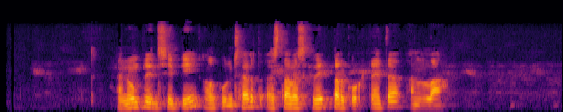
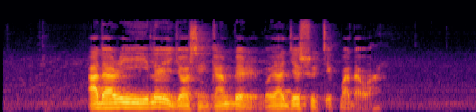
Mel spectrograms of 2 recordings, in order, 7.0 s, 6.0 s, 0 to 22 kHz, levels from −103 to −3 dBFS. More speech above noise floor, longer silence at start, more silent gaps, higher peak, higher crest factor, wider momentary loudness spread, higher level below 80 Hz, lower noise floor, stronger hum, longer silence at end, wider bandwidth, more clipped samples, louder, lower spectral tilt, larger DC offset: second, 39 dB vs 43 dB; first, 1.45 s vs 1.1 s; neither; second, -8 dBFS vs -2 dBFS; about the same, 22 dB vs 22 dB; second, 7 LU vs 17 LU; second, -74 dBFS vs -52 dBFS; about the same, -67 dBFS vs -65 dBFS; neither; first, 1.45 s vs 1.2 s; about the same, 11 kHz vs 11.5 kHz; neither; second, -29 LUFS vs -22 LUFS; about the same, -5 dB/octave vs -6 dB/octave; neither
